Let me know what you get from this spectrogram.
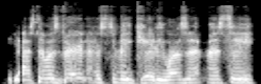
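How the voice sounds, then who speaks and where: A woman hosting a crochet live stream, talking bluntly and casually and rambling a bit, her voice going hoarse. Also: low-pitched, steady tone, fairly quick, bright, forceful tone, rough recording. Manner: blunt, chatty, rambling, with frequent restarts.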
